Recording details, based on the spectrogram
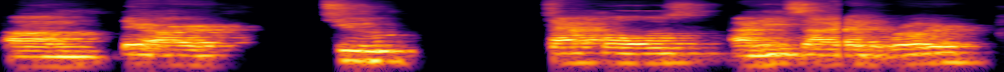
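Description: Man, lowish voice, technical demonstrator, conversational, strongly echoing room, away from the mic. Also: slow. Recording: echoey room, distant microphone.

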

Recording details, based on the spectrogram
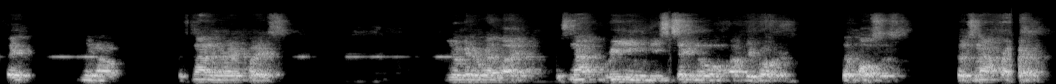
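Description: A man giving an informal technical explanation as a product expert, halting as he searches for words. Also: on the low side. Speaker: product expert guest demonstrating. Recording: echoey room, distant from mic.

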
